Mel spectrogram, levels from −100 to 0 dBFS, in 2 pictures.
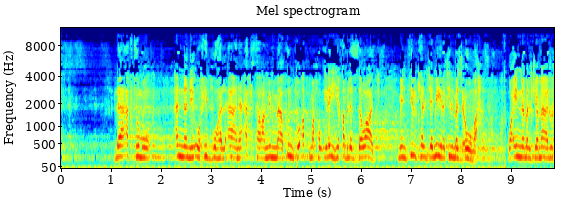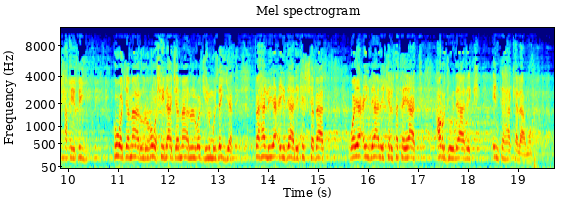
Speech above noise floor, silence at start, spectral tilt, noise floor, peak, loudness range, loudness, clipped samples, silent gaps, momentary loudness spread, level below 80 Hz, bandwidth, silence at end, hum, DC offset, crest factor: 21 dB; 0 s; -5 dB/octave; -40 dBFS; -4 dBFS; 3 LU; -18 LUFS; under 0.1%; none; 11 LU; -50 dBFS; 9.8 kHz; 0 s; none; 0.3%; 16 dB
